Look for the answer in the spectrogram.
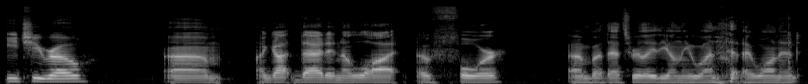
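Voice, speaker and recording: A man casually chatting through his sports card collection in a relaxed, rambling way, full of ums and uhs. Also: lowish voice, takes it slowly, clean tone, no room sound. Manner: talks to himself aloud. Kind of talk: casual vlog chat.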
